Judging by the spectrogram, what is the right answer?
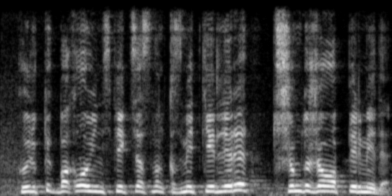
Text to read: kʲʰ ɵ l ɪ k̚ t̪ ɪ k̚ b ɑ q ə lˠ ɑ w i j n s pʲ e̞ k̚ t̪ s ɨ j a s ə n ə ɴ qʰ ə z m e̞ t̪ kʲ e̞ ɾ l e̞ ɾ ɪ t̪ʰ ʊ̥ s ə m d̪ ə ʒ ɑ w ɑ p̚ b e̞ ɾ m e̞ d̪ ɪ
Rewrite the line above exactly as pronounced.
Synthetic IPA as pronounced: kʲʰ ɵ l ɪ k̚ t̪ ɪ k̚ b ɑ q ə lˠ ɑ w i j n s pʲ e̞ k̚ t̪ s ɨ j a s ə n ə ɴ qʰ ə z m e̞ t̪ kʲ e̞ ɾ l e̞ ɾ ɪ t̪ʰ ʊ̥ ʃ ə m d̪ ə ʒ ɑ w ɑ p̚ b e̞ ɾ m e̞ d̪ ɪ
